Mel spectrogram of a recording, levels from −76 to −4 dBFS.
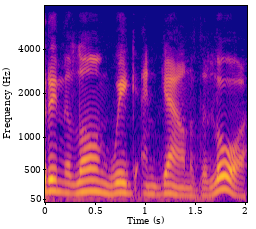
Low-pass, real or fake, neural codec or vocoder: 7.2 kHz; fake; codec, 16 kHz, 2 kbps, X-Codec, WavLM features, trained on Multilingual LibriSpeech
